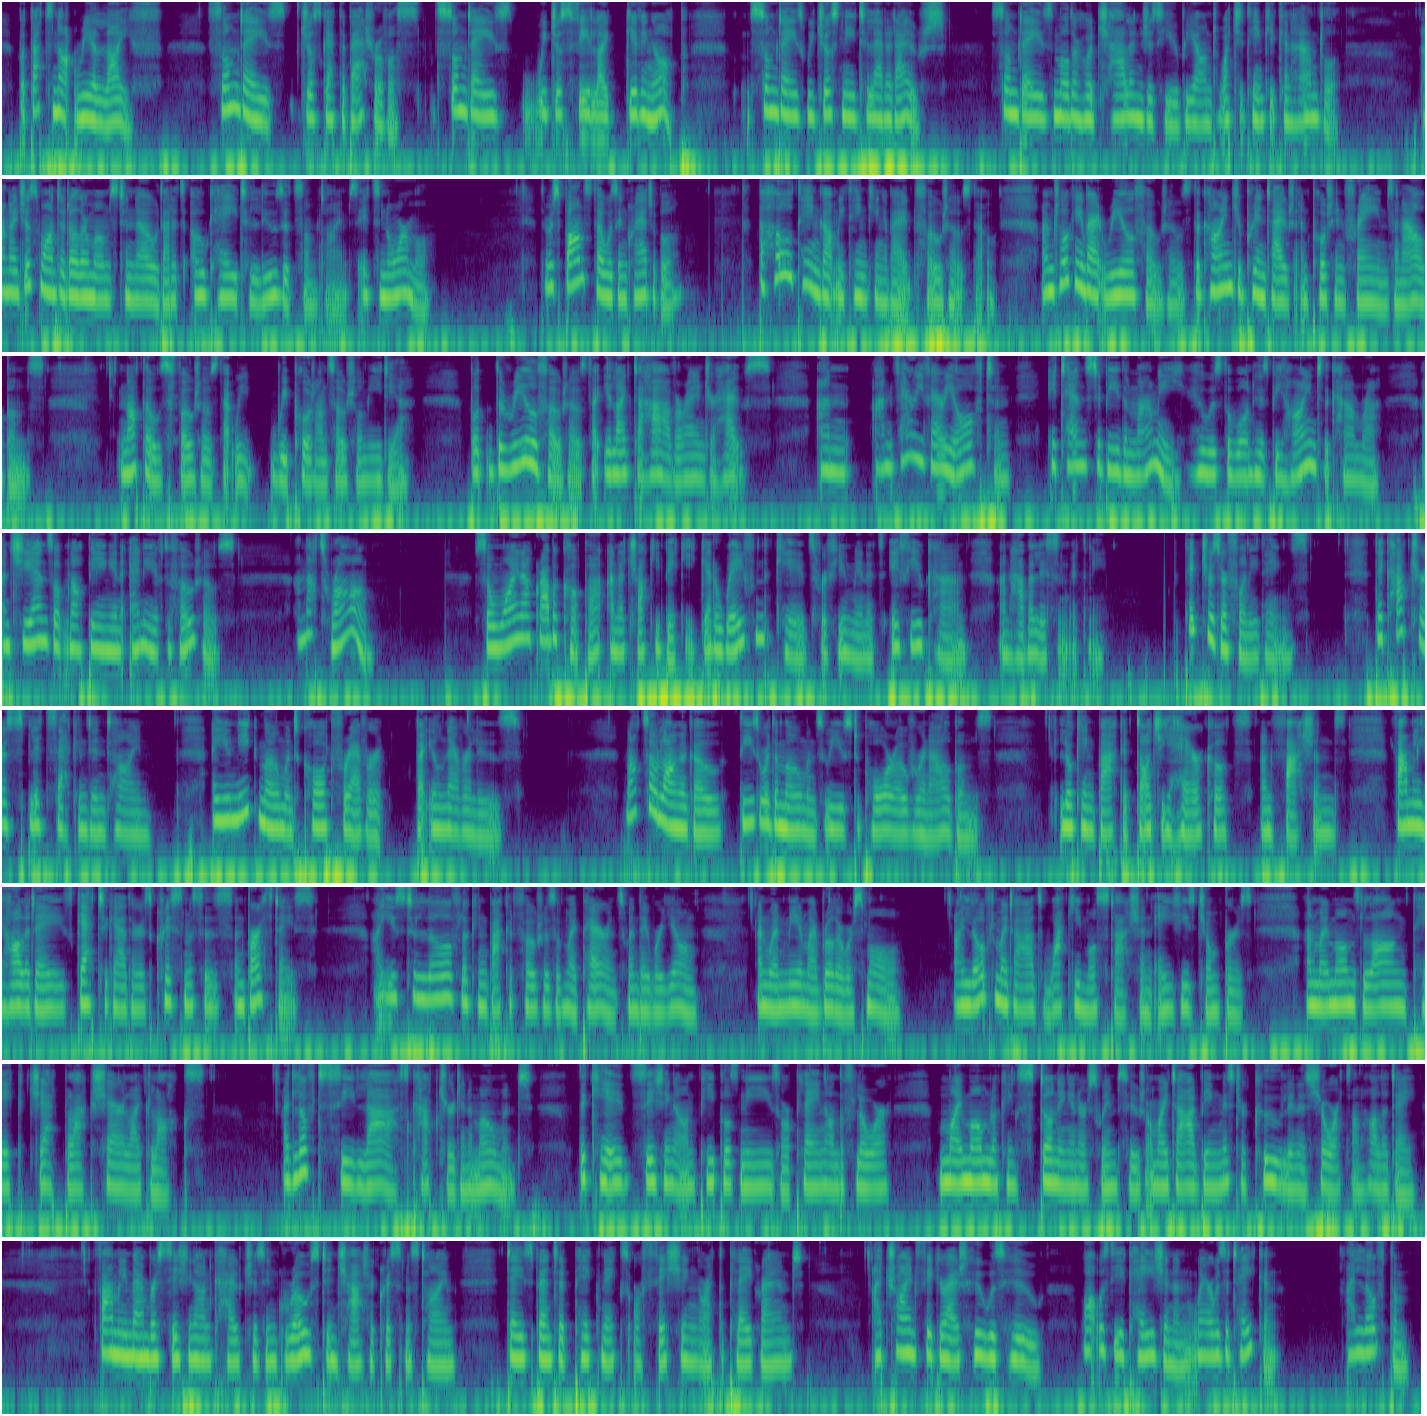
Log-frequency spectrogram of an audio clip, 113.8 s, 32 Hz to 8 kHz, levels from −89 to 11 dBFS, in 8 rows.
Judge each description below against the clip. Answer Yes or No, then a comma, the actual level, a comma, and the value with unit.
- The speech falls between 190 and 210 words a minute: No, average, 180 wpm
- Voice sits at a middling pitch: Yes, medium, 180 Hz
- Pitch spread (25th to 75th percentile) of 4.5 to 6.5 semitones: No, average, 4.1 semitones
